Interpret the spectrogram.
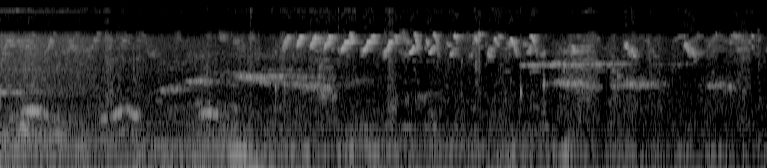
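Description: Birds calling faintly: a few low arched calls in the first seconds, then a quick run of high chirps about three seconds in.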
